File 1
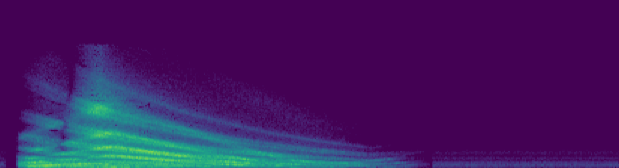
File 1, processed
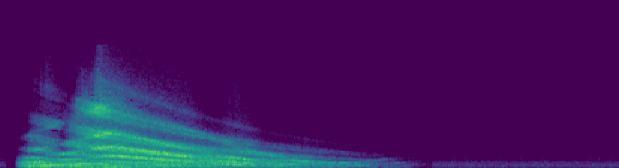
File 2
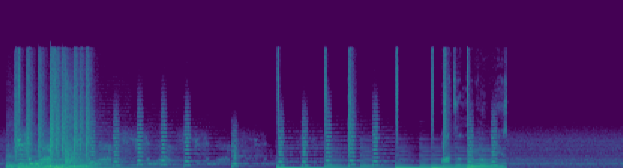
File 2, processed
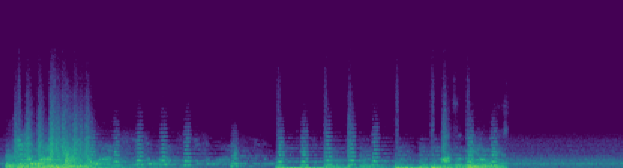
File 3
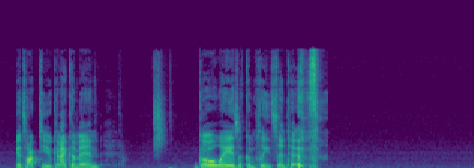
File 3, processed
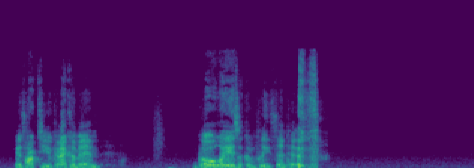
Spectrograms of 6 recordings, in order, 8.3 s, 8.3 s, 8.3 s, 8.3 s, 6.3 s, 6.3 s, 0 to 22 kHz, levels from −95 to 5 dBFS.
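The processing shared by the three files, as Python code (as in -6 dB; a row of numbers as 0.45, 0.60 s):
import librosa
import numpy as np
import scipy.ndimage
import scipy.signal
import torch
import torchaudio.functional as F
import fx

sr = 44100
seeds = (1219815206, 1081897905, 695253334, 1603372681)

y = fx.phase_scramble(x, sr, seeds[0], window_ms=50)
y = fx.env_lowpass(y, sr, base_hz=1000.0, full_db=-14.5)
y = librosa.util.normalize(y) * 10.0 ** (-6 / 20.0)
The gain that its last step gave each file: -1.5, +15.0, -4.0 dB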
